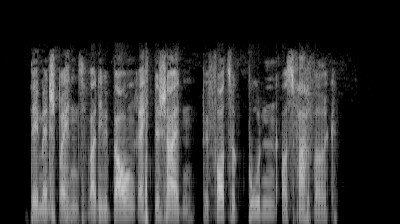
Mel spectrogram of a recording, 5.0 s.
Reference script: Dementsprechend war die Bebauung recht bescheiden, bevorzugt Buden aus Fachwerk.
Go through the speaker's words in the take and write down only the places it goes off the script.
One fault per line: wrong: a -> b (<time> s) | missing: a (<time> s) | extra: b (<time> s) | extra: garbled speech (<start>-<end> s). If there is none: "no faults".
no faults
